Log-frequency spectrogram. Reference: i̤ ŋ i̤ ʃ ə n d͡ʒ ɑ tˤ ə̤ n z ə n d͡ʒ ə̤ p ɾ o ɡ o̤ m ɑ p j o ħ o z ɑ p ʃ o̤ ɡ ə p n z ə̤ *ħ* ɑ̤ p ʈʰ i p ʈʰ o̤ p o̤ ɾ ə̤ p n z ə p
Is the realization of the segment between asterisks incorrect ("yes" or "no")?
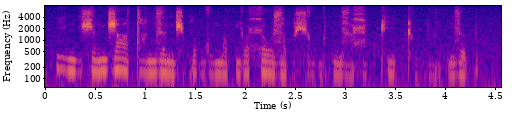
no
